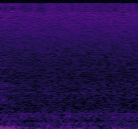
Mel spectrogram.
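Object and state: Nothing is struck.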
